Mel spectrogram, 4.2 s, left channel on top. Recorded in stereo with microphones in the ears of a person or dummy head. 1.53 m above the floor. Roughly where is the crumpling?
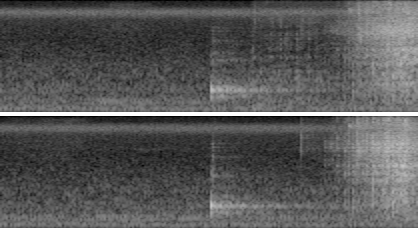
Right.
